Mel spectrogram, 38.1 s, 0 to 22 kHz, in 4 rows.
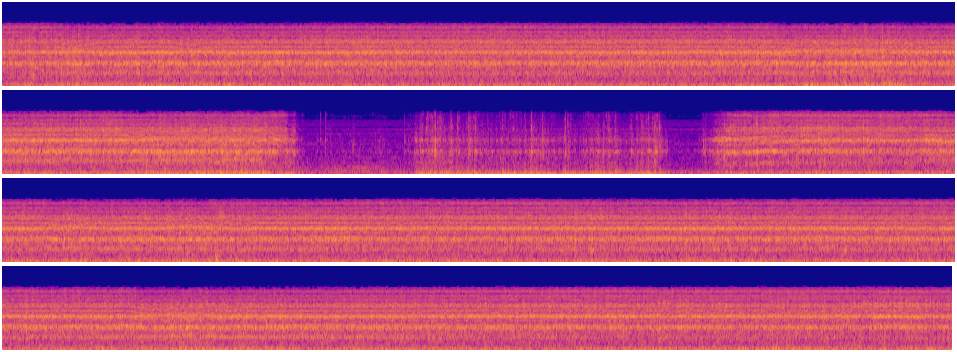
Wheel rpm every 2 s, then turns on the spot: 160, 160, 160, 160, 160, 160, 50, 20, 80, 160, 160, 160, 160, 160, 160, 160, 160, 160, 160.
12-16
